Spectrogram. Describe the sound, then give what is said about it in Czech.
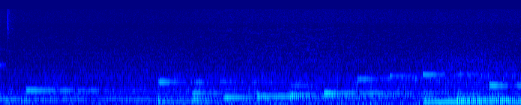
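A steady, soft wash of gentle sea waves fills the background beneath calm, sustained synth-like music tones, with no voices and an even, unhurried level throughout. “Nyní obrať pozornost na něžný rytmus mořských vln.”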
